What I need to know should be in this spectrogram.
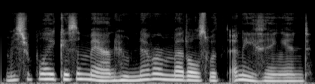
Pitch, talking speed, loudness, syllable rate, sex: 195 Hz, 210 wpm, -14 LUFS, 5.2 syllables/s, female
